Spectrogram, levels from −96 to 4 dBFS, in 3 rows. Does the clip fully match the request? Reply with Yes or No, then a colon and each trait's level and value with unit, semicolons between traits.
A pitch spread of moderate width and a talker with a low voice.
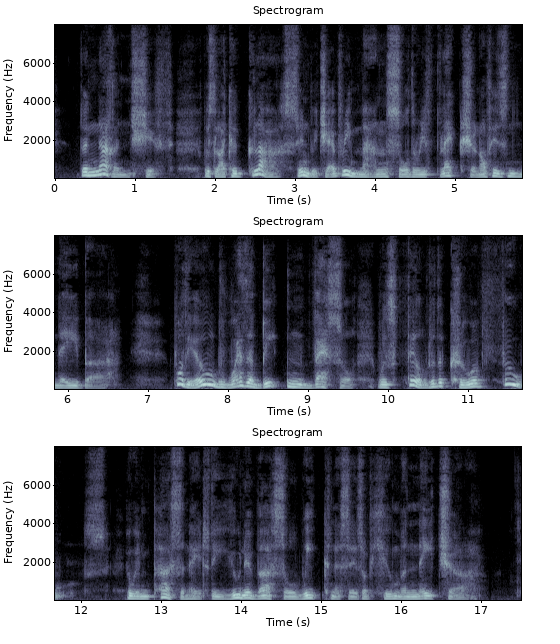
No: wide, 6.7 semitones; low, 120 Hz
